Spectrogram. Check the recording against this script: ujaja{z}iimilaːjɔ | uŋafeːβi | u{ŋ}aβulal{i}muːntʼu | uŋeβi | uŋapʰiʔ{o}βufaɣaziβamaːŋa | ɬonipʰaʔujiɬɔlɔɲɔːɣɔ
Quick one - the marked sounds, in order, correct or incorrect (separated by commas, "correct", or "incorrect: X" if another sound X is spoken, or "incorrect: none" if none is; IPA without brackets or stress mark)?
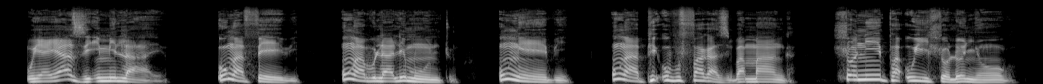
correct, correct, correct, incorrect: u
